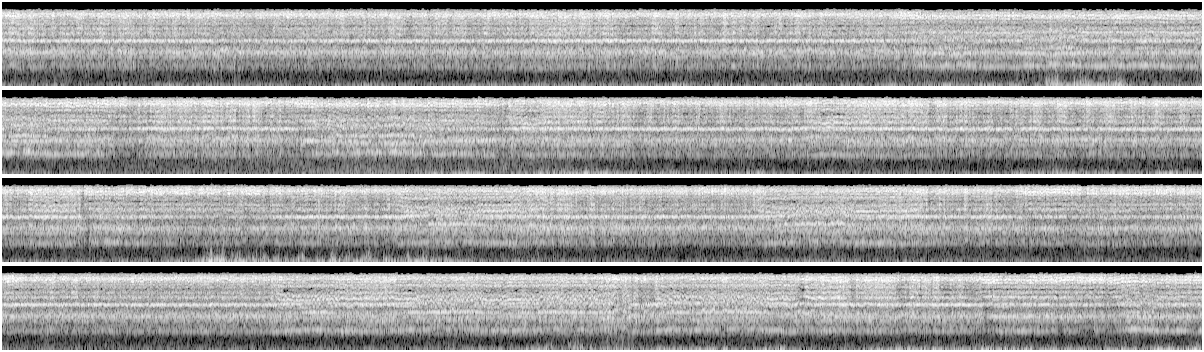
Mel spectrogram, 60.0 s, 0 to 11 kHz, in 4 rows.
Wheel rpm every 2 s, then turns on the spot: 200, 200, 200, 200, 200, 200, 200, 200, 200, 200, 190, 200, 200, 190, 200, 190, 190, 190, 200, 200, 190, 200, 200, 200, 200, 200, 200, 200, 200, 200.
none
